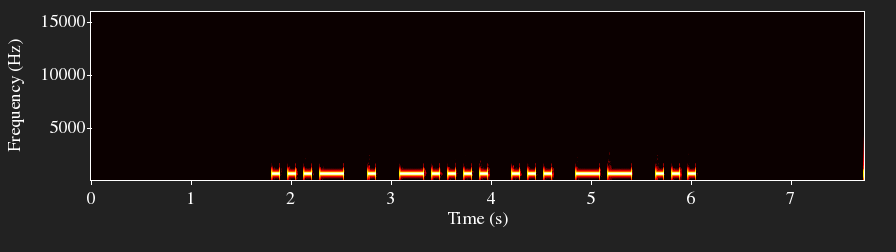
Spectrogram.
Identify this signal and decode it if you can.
Morse code, heard as a keyed tone, about 16 wpm, 700 Hz. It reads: VE6SMS
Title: DXCC-100 Call Signs - 6 Characters - Repeated 2x - 15wpm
